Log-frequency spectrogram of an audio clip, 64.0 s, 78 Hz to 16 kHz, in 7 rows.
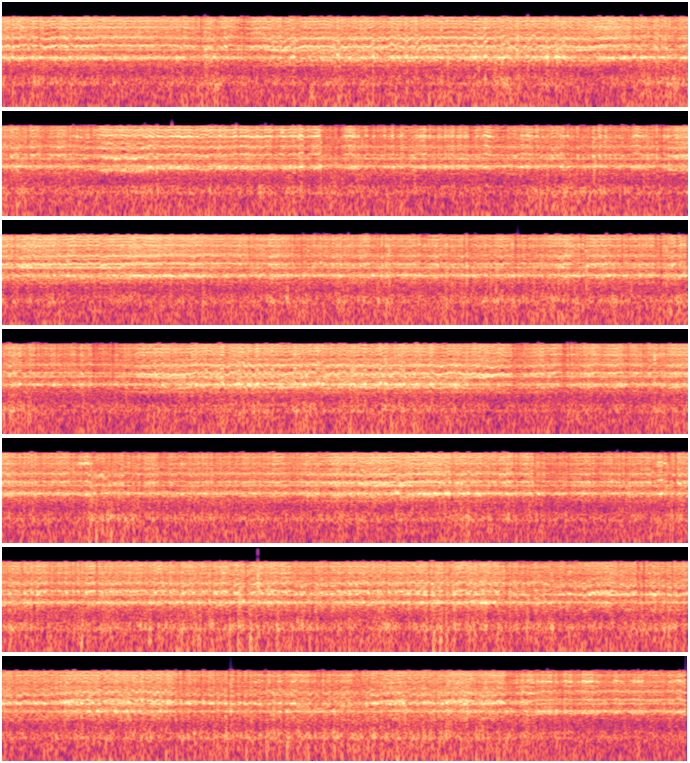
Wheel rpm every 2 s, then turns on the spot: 230, 230, 190, 190, 230, 230, 230, 230, 230, 220, 230, 240, 230, 230, 220, 190, 190, 220, 230, 230, 220, 230, 230, 230, 240, 220, 210, 200, 190, 190, 200, 230.
none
